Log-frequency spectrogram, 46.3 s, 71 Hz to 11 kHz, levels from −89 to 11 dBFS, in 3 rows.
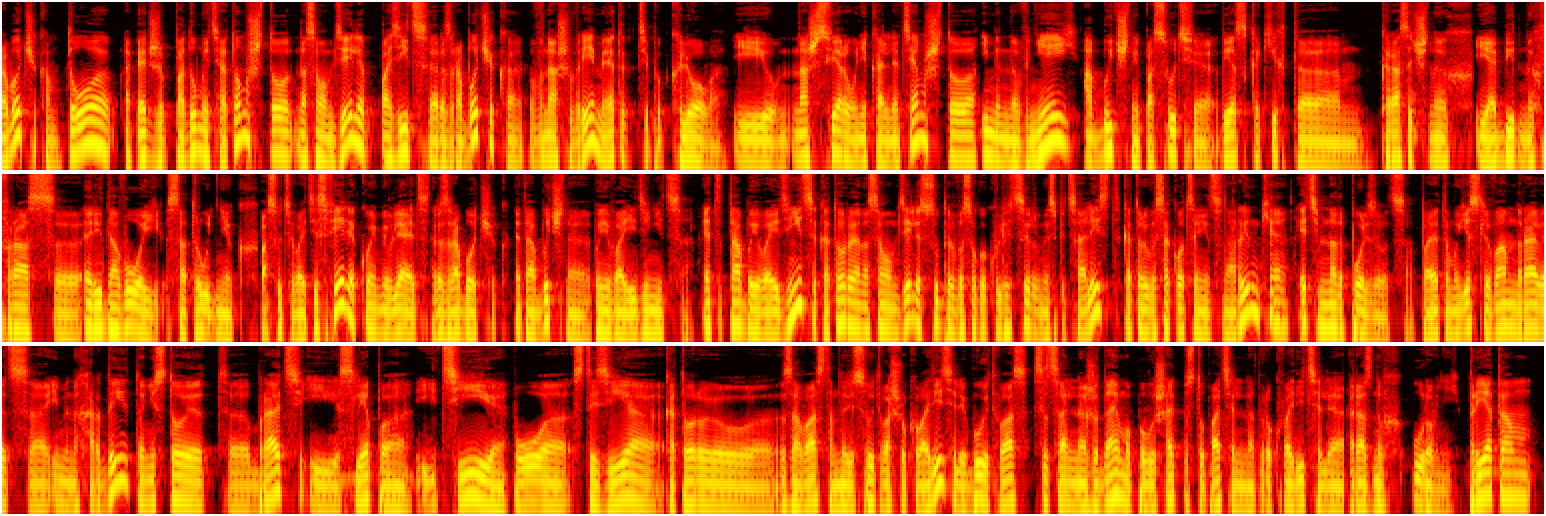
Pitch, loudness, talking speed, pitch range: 95 Hz, -20 LUFS, 135 wpm, 90-110 Hz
